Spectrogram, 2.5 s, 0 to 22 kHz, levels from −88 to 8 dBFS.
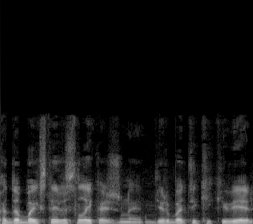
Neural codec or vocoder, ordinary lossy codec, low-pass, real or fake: none; AAC, 48 kbps; 10.8 kHz; real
